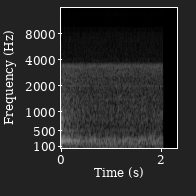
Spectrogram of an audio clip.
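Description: Faint, steady hiss of a webcast audio feed with no speech, with a faint steady hum under it.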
